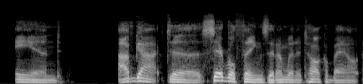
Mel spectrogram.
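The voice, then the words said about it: Exaggerated country accent. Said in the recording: “Jamie Vance Roseboro accent? It's a little country. ... That might be a little too country on that line.”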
